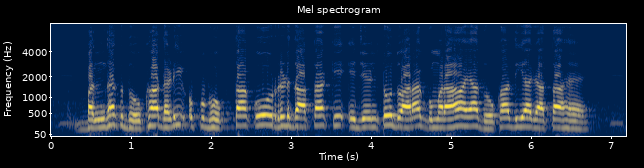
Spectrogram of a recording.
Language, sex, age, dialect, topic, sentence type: Hindi, male, 18-24, Kanauji Braj Bhasha, banking, statement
